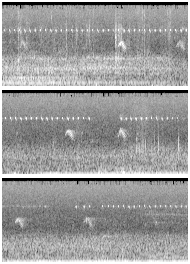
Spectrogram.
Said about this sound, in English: There's an evening grosbeak.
